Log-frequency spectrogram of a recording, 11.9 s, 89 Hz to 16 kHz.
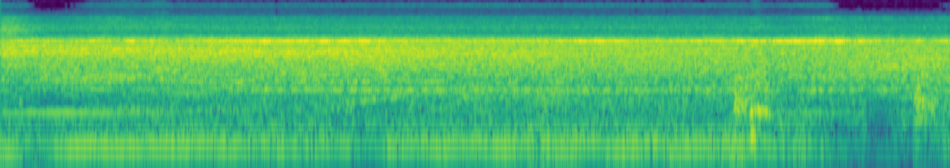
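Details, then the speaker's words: CompAir L11 fixed-speed rotary screw compressor on 208 V three-phase with dryer, started and building pressure; constant low motor hum with steady tone and a hiss of air released near the end, running smoothly. "turn it on the motor started up as you can see there is building pressure"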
